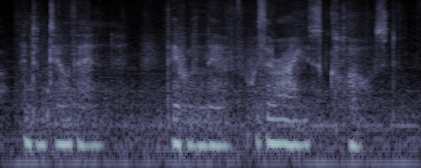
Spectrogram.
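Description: Hushed, whispered speech spoken close up, in soft broken phrases, over a low steady hum.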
